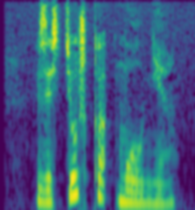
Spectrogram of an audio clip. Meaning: zipper, zip fastener (a fastener used in clothing, bags)
- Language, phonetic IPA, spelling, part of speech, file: Russian, [zɐˈsʲtʲɵʂkə ˈmoɫnʲɪjə], застёжка-молния, noun, Ru-застёжка-молния.ogg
